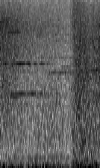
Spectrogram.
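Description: Water laps and splashes as a pole pushes a small boat along.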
